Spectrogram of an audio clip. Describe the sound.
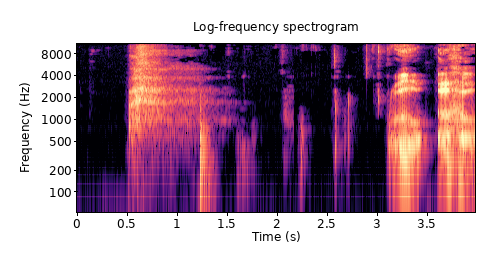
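A loud, airy slurp of a drink taken on a microphone, followed by a sharp click and a few soft swallowing ticks, then two short voiced exhales after the gulp.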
